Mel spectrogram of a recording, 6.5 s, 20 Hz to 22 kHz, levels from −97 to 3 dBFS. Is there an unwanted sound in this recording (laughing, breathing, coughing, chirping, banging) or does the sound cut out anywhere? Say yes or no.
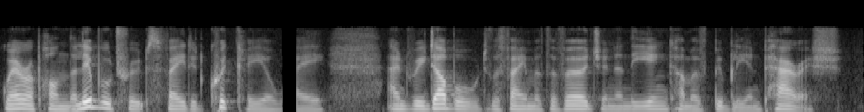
yes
